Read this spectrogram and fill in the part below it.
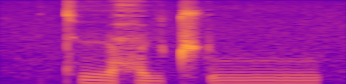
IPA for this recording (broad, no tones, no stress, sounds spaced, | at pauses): tʰ ʏ ħ y t͡ʃʼ uː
